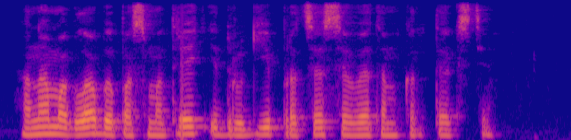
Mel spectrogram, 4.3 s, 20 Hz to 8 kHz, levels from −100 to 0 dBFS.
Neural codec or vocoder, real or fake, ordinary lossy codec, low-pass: none; real; Opus, 64 kbps; 7.2 kHz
